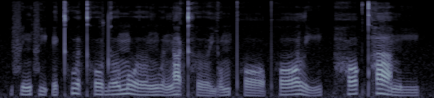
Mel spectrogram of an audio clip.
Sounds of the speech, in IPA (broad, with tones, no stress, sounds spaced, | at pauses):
f i˩˧ ŋ f i˩ ʔ e˩˧ kʰ u˥˨ ə̯ kʰ o˧ d ɤː˧˥ m ʋ ɤː˧ ŋ u˧˩ ə̯ ŋ a˥˨ kʰ ɤː˧˩ j o˧˥ m pʰ ɔː˧˩ pʰ ɔː˧˥ l i˩˧ | h ɔː˧˥ k̚ t̪ʰ aː˥˨ m i˩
